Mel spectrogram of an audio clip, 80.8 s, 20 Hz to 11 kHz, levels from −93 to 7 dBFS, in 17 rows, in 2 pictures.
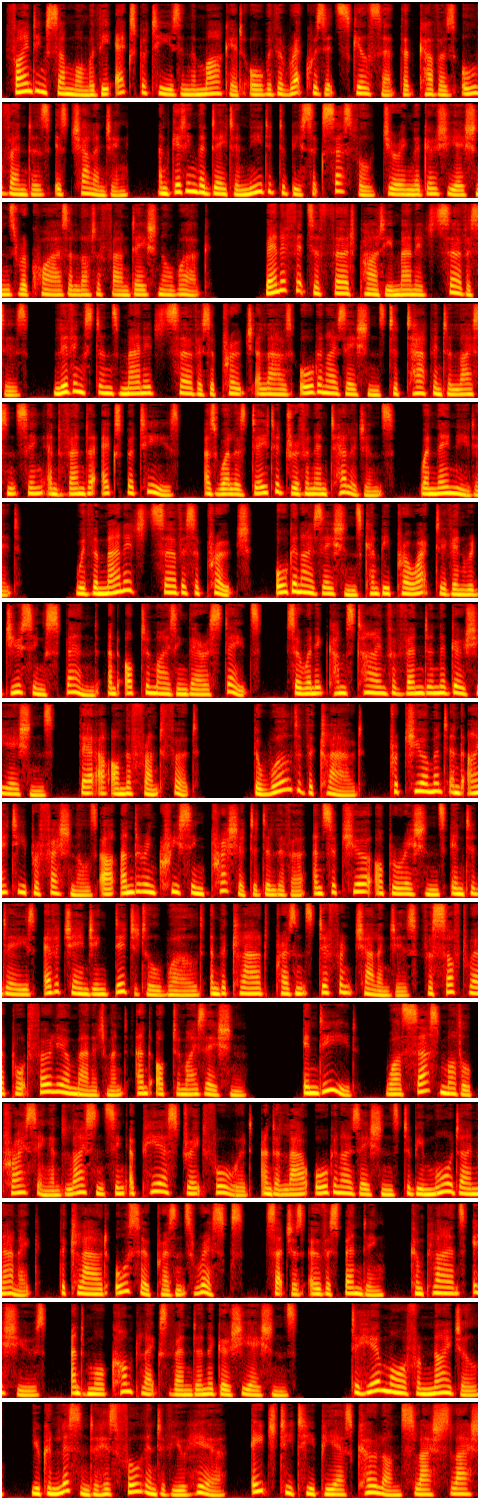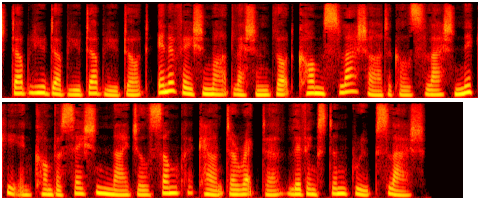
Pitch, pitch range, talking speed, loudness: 180 Hz, 160-205 Hz, 145 wpm, -25 LUFS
